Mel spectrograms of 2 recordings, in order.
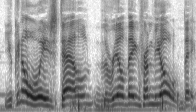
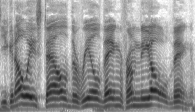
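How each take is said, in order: First: It is said in an attempted Irish accent. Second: It is said in the speaker's plain accent.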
